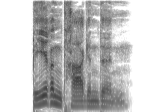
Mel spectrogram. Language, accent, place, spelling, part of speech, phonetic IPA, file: German, Germany, Berlin, beerentragenden, adjective, [ˈbeːʁənˌtʁaːɡn̩dən], De-beerentragenden.ogg
- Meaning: inflection of beerentragend: 1. strong genitive masculine/neuter singular 2. weak/mixed genitive/dative all-gender singular 3. strong/weak/mixed accusative masculine singular 4. strong dative plural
